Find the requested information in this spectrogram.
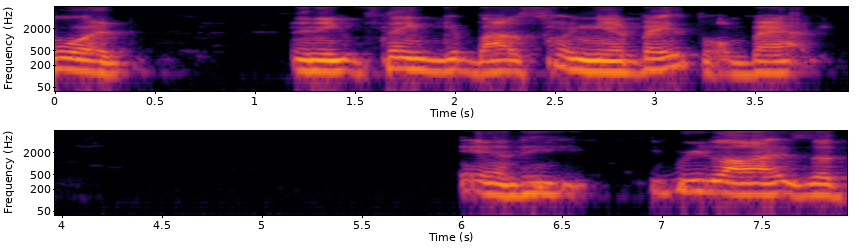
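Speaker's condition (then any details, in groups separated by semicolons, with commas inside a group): Neurological disease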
